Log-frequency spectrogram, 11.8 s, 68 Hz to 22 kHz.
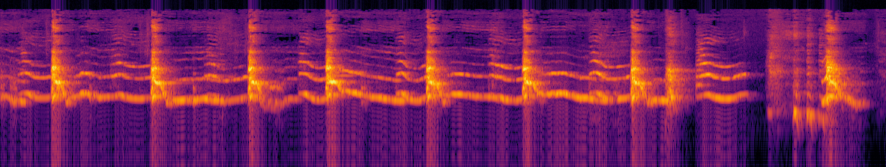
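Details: Teddy, a pet dog annoyed with the answering machine, howls in a steady wavering tone broken by sharp yips roughly every 1.2 seconds, ending with a lower, rougher howl.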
